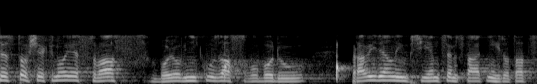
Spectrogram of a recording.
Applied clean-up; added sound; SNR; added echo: neural mask model Resemble Enhance denoiser.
